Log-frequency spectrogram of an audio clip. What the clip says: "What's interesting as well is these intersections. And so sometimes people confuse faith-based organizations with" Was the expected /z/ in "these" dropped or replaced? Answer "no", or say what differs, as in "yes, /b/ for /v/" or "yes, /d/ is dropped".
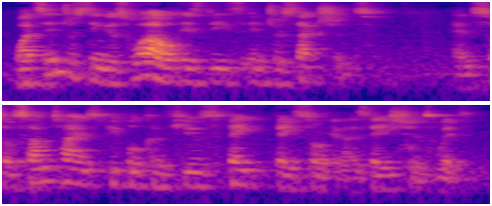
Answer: no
